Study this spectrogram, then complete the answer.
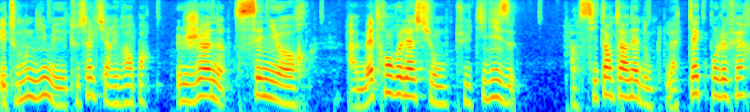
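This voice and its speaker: Her medium-pitched voice has a dark, mellow tone, ordinary pitch variation and a moderate pace. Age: 40s. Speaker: entrepreneur. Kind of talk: interview.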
